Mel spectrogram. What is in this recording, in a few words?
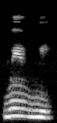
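"weewe", Nigerian Pidgin, female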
